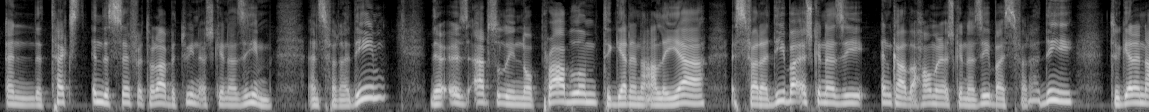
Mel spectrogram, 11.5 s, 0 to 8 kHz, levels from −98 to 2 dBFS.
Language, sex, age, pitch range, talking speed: English, male, 30-49, 135-180 Hz, 165 wpm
